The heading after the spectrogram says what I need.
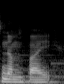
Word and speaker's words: NumPy: but let's get into it so what is numpy uh so it is basically a python module it is actually pronounced num uh it is actually pronounced numpy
